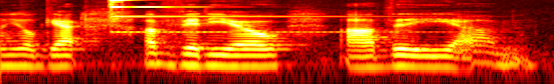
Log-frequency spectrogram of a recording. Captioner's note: bell dinging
